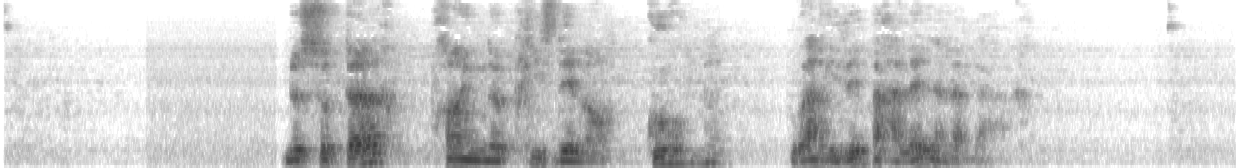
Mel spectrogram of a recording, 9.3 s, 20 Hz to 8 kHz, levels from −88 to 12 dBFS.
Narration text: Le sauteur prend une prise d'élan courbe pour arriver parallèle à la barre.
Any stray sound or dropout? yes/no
no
